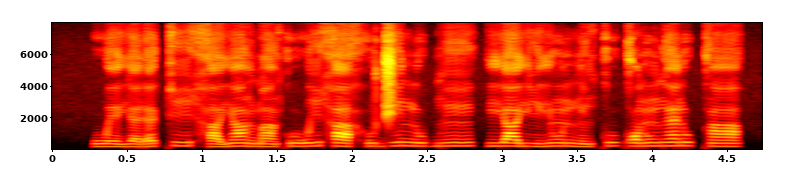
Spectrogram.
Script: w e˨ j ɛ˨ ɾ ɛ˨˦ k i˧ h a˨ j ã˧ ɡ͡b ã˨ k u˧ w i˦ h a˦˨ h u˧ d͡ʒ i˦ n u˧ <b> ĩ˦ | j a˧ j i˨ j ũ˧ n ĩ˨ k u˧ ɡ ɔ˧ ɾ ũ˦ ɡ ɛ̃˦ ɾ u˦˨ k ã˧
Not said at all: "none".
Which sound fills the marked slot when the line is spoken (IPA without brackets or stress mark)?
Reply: b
